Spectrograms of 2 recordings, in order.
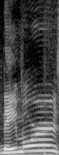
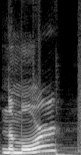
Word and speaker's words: Namor: Some characters pronounce it Neymar. Some characters pronounce it Namore.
